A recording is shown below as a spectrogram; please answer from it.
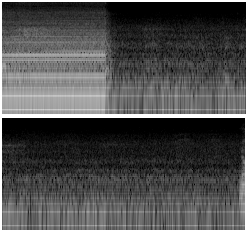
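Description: A vacuum sealer pulls air from a bag of homemade apple crumble with a loud, steady motor drone that cuts off abruptly after two seconds, leaving only quiet room noise.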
